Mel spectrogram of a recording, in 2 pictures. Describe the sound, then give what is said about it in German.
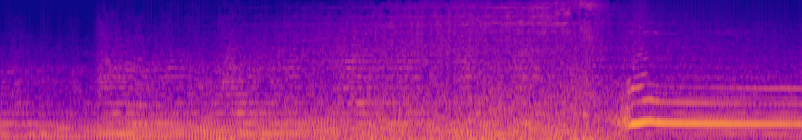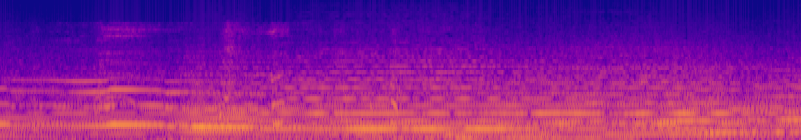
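A female dog howls along with a song, drawing out long, wavering, sliding notes, with a sharp surge of noise partway through before the howling settles into steadier tones. “Aber das Hundemädchen macht auch mit.”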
